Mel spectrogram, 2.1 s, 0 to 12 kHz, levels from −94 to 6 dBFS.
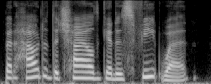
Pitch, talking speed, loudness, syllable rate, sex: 235 Hz, 255 wpm, -17 LUFS, 4.9 syllables/s, female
